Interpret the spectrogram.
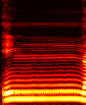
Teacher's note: nun mushaddad wajib gunna akmal gunna, then you have to stretch the na to maddal munfasil 3 alif long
